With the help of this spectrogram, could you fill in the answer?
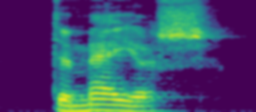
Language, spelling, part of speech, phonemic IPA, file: Dutch, temeiers, noun, /təˈmɛijərs/, Nl-temeiers.ogg
- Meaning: plural of temeier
